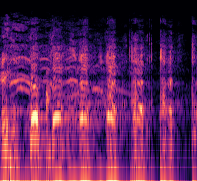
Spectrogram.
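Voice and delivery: big high burst of laughter; loud laugh. Real, not acted. Reacting to funny moment.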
